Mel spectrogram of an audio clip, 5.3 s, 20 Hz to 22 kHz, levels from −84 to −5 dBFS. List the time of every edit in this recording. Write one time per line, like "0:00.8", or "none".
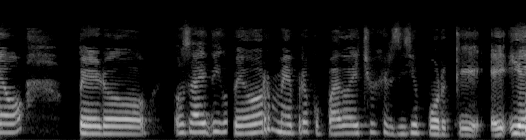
0:02.2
